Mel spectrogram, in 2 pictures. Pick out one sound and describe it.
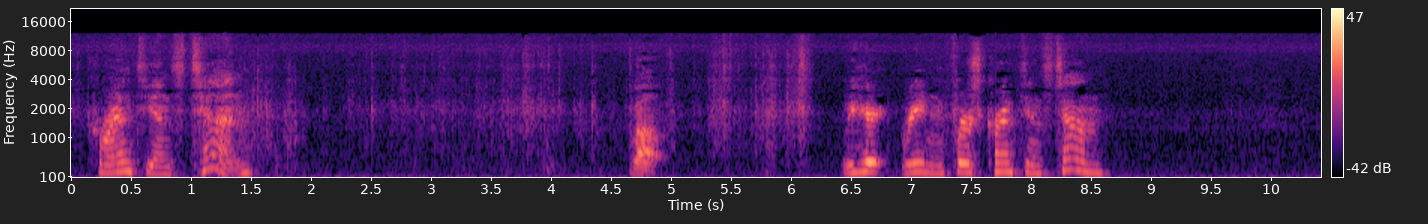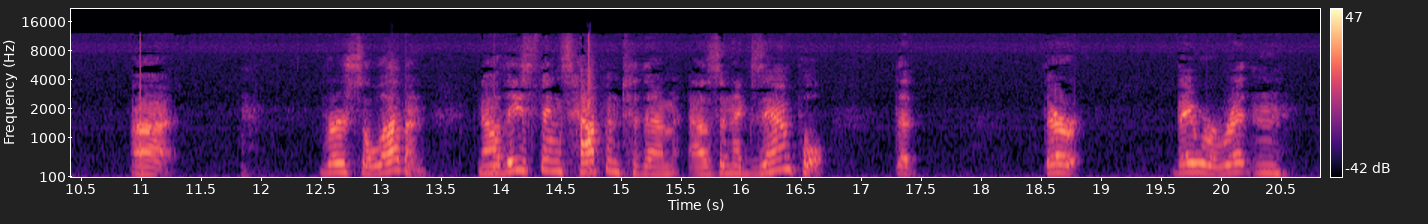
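A man speaks calmly into a close microphone, in phrases with pauses.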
